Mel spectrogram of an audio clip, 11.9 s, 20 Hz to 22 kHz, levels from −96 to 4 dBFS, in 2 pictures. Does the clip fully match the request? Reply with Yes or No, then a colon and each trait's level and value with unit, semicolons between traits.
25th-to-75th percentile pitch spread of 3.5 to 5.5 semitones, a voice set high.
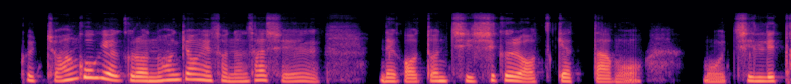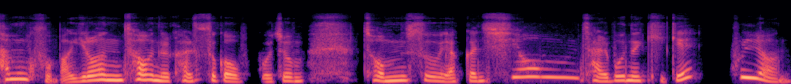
Yes: average, 5.2 semitones; high, 200 Hz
